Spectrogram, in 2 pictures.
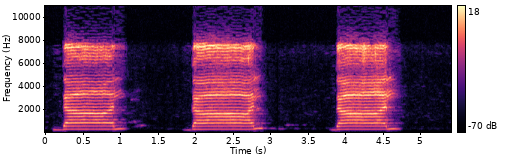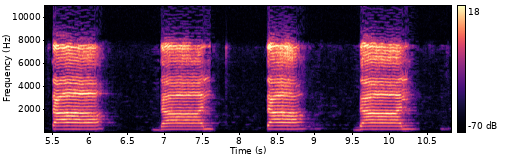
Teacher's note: زبان کی نوک اور ثنایا علیہ کی جڑ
